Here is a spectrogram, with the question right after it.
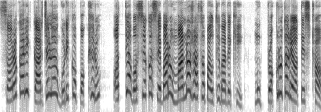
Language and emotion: Odia, angry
